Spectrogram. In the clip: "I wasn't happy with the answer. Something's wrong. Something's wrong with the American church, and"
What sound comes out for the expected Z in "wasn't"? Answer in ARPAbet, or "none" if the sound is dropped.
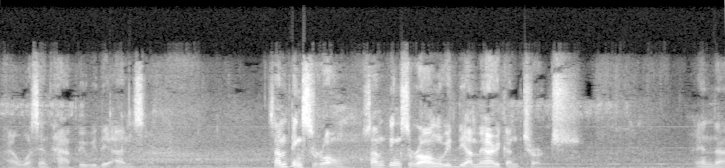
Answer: S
